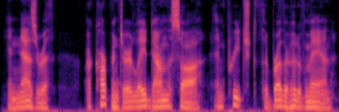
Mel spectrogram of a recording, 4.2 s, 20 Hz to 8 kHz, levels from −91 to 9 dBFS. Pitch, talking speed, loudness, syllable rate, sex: 105 Hz, 200 wpm, -20 LUFS, 5.8 syllables/s, male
